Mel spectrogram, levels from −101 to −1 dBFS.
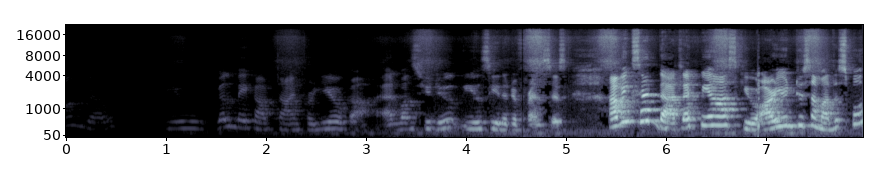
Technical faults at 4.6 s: damaged data in a compressed stream

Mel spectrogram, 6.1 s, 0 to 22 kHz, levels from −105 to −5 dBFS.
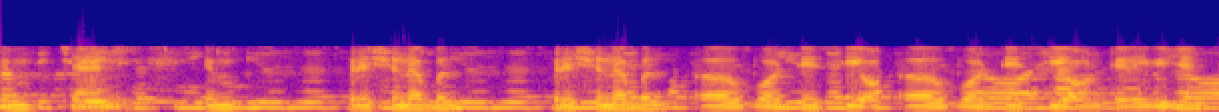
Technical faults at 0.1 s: echo with no canceller

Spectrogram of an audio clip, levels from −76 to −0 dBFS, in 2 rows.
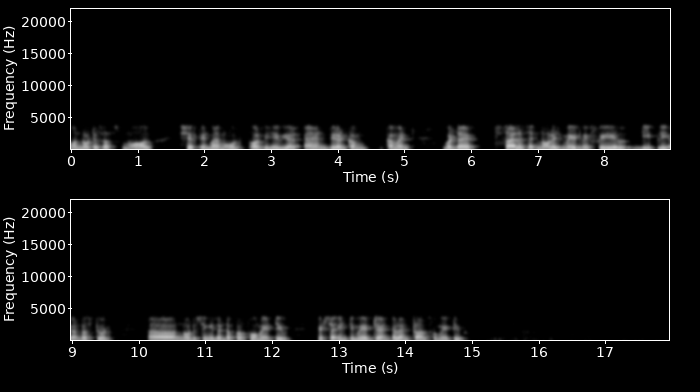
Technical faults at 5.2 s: AMR narrowband mobile codec

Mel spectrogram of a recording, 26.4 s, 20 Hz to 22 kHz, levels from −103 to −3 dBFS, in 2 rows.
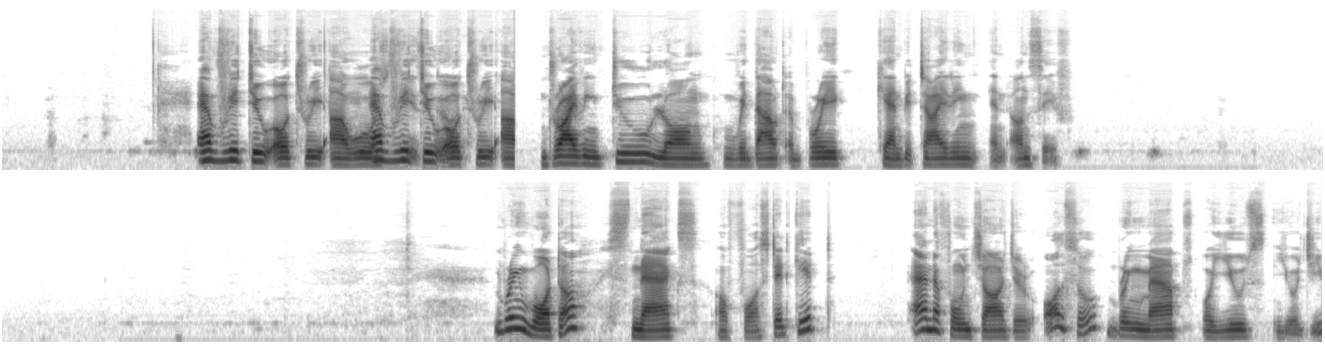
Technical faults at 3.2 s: doubled audio track

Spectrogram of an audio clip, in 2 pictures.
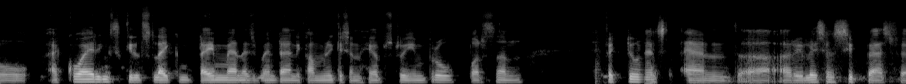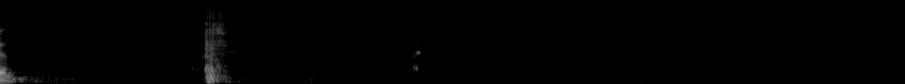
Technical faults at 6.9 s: call bitrate drop

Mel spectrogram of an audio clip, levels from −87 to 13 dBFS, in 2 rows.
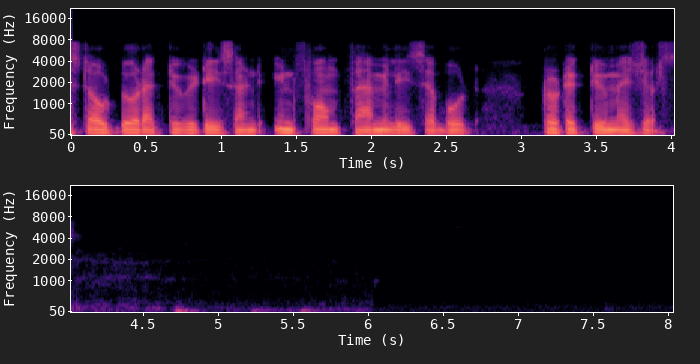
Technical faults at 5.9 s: none

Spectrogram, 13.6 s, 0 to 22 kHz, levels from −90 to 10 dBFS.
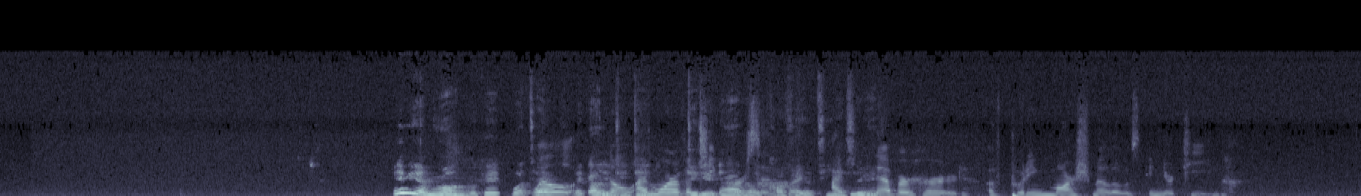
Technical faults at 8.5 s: none

